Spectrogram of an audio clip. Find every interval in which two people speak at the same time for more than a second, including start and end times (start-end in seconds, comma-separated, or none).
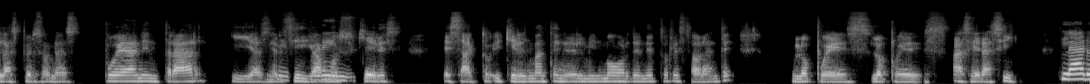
2.6-3.9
